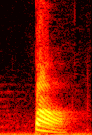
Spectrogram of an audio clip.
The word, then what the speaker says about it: pas: The pronunciation is n and pa.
